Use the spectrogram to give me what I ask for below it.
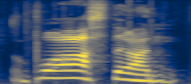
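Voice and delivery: stretched-out mock Boston accent; hammed-up Boston vowels. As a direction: parody a proud Bostonian. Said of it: "sorry to everybody from Boston".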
